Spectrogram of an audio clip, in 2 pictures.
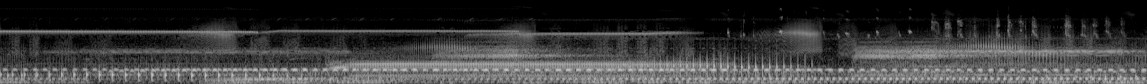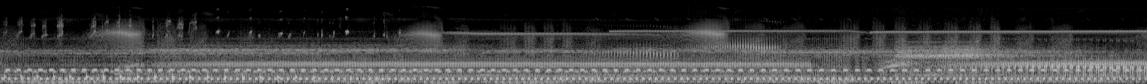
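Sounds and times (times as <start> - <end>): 
frog or toad trilling: 0.0 - 22.9
thin high whining tones: 0.0 - 22.9.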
